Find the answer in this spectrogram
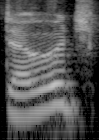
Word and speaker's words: Doge: I know it's pronounced Doge, but it's Doog to me because Doge. I just see like how someone with like learning difficulties would say it, and that's how I say it.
